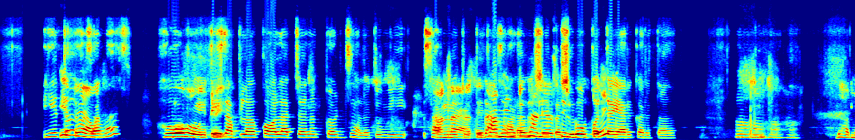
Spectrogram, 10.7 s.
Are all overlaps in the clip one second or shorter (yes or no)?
no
